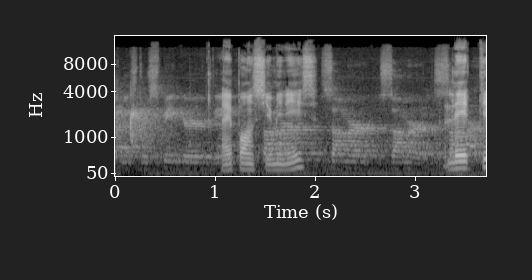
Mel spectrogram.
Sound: applause

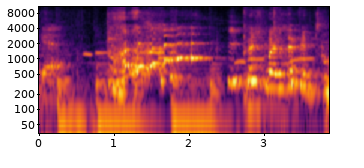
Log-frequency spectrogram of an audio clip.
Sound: spits; laughs

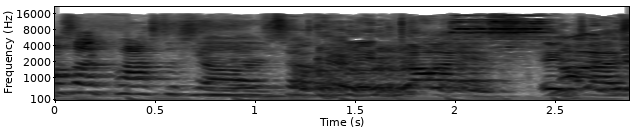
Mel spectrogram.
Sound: laughing

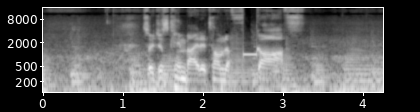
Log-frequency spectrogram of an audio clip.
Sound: beep

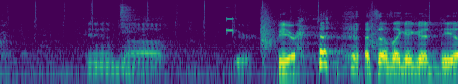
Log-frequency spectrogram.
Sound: chuckles

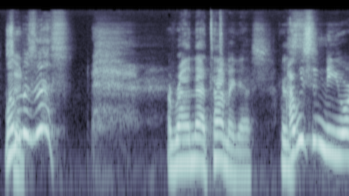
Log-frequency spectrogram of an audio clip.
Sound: Glenn sighs

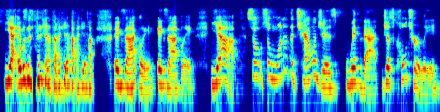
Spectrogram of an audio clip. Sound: laughter

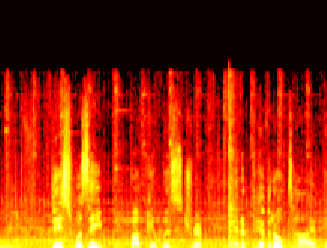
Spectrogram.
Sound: champagne cork popping

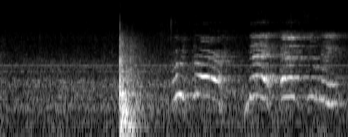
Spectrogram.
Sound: wind lightly blowing; staff hits floor

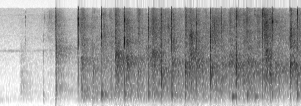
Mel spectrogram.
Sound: applause

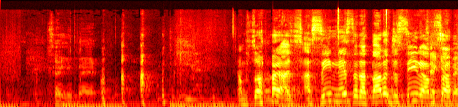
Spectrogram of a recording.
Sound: laughs

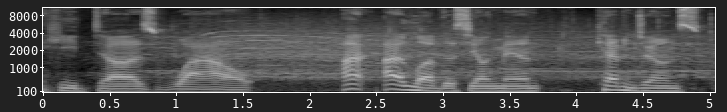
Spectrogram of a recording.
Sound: crowd cheering

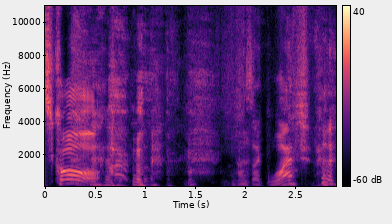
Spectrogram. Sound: they chuckle

